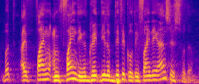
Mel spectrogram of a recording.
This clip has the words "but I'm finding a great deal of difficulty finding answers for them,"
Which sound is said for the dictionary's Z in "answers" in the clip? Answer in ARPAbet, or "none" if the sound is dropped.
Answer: S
